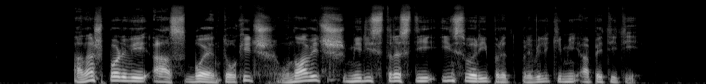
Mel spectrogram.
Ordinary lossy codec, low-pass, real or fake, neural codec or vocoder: none; 19.8 kHz; real; none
